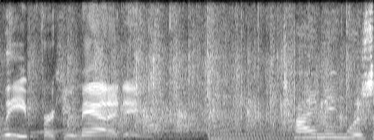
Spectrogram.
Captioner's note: audience applauds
